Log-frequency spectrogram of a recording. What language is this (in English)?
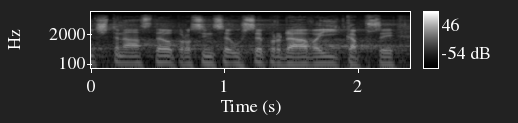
Czech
